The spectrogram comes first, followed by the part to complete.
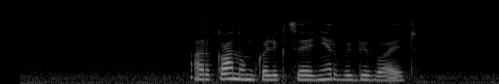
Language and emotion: Russian, neutral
